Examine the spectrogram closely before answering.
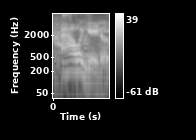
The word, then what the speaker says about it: alligator: a crocodile or an alligator how do you pronounce alligator alligator use the short a like black cat a a Al aligator alligator the t is a fasty Gator Gator alligator so tell me is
